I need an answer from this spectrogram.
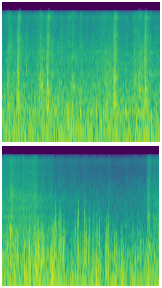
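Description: Passenger coaches rolling past on the track, a steady low rumble with repeated sharp clacks as the wheels cross rail joints.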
